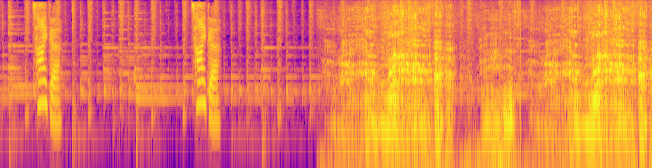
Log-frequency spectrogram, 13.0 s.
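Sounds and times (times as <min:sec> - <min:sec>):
tiger roaring: 0:06.4 - 0:13.0.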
